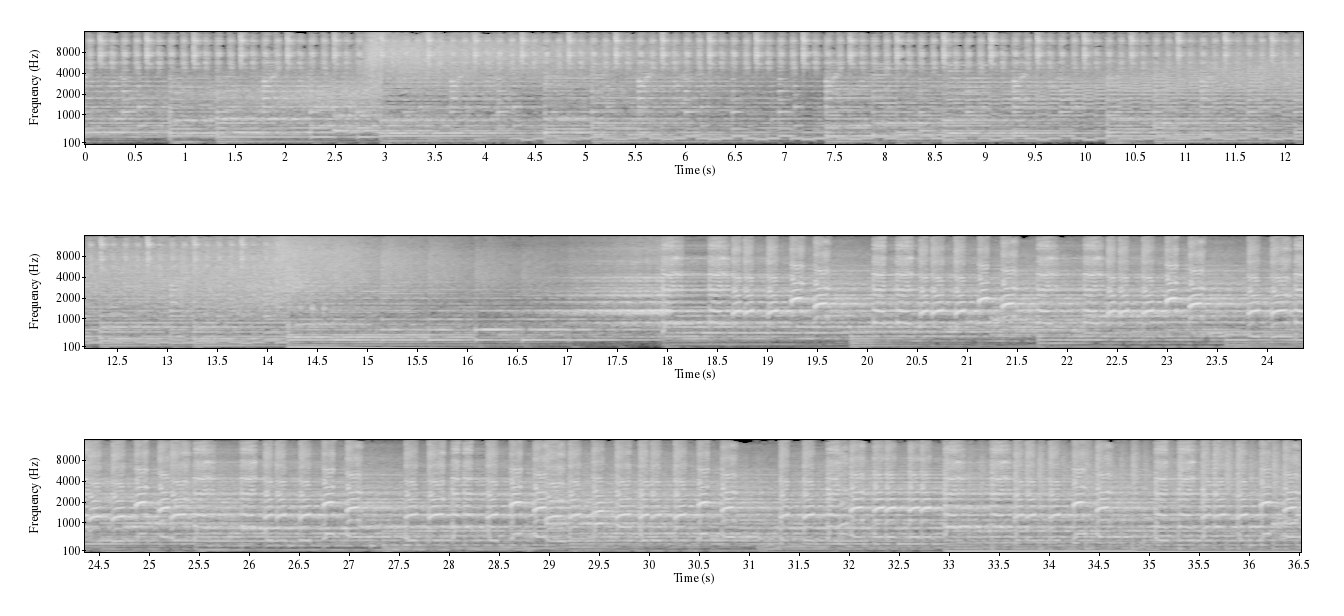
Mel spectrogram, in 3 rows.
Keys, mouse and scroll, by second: 0.5 click, 0.9 scroll down 2, 3.2 scroll up 4, 4.3 click, 4.8-6.5 scroll, 8.5 click, 10.2 typing, 11.3 Return, 11.7 Return, 12.3 click, 12.9 click, 13.9 Escape, 15.5 click, 15.7 click, 17.2 click, 17.9 click, 18.9 Delete, 20.0 click, 20.6 click, 21.4 click, 21.8 click, 22.7 j, 23.4 Return, 24.3 Escape, 25.7 click, 27.6 click, 27.9-28.7 scroll down 8, 28.8 scroll up 1, 28.9 scroll, 29.2 Escape, 29.7 click, 30.1 click, 31.6-32.4 typing, 33.1 Return, 34.5 typing, 35.0 Return, 35.9 Escape, 36.2-36.5 typing.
